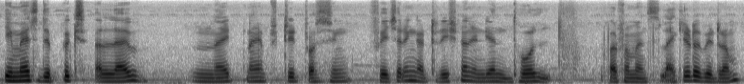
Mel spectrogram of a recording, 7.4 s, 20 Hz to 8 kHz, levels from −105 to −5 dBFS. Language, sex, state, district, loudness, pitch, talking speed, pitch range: English, male, Arunachal Pradesh, Lower Dibang Valley, -19 LUFS, 135 Hz, 135 wpm, 130-155 Hz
